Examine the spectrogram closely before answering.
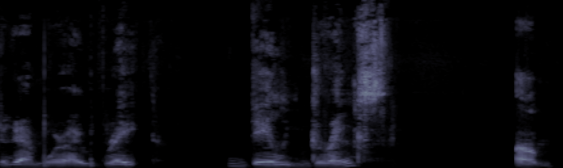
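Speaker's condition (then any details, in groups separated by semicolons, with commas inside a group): Cerebral palsy; wheelchair user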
